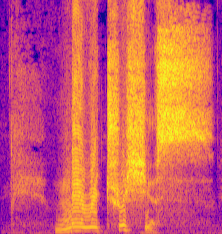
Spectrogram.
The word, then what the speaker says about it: meretricious: that we've talked about on say it right meretricious m e r e t r i c i o u s meretricious it describes something that seems attractive but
